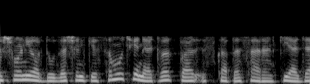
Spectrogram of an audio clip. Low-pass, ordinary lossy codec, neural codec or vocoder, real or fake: 3.6 kHz; none; codec, 16 kHz, 8 kbps, FunCodec, trained on Chinese and English, 25 frames a second; fake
